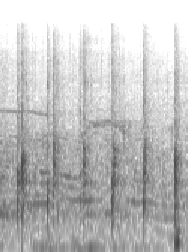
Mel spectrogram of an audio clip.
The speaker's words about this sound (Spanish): Aquí estamos, un aplauso, Corillo. Viene la gente aquí. Vamos, vamos, vamos.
